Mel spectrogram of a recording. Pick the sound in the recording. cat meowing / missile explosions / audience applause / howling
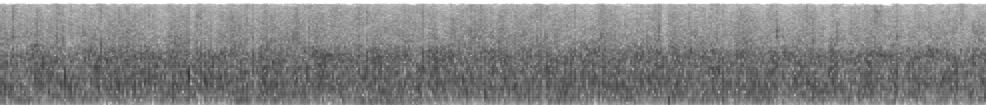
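audience applause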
